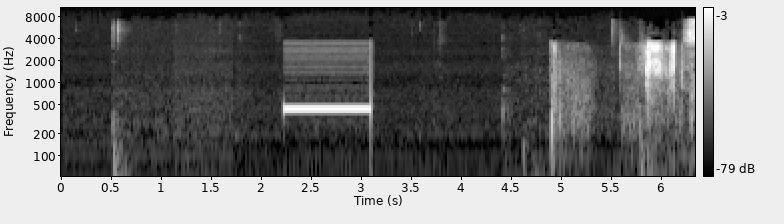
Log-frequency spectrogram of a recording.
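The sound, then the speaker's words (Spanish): A phone call cuts off with a click, then a single steady tone that lasts about a second. Quiet follows, then some louder noise near the end. “Se ha cortado, ¿no? Sí, se ha cortado la llamada.”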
